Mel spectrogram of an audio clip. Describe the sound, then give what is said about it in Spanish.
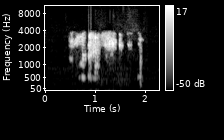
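A telephone ringing with an incoming private call, a brief bright electronic ring in a few short bursts lasting under two seconds. “Están marcando en privado, vamos a ver quién es.”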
